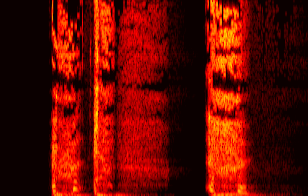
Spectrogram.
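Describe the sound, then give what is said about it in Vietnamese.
Repeated coughing from someone who nearly choked on their own saliva: two quick, harsh coughs, a short pause, then a third loud cough, with no other sound around them. “Bất chợt A Hắc ho liên tục khiến Lão Hổ cau mày.”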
